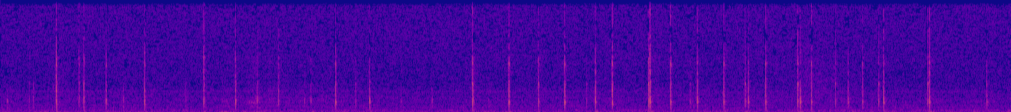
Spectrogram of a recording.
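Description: Long nails tap quickly on a small purple printed cardboard cosmetic box held in the hand. The result is a rapid, irregular run of short, dry, papery ticks over a faint low steady hum and background rumble.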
